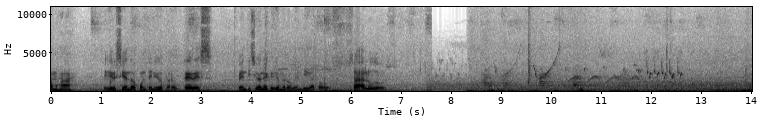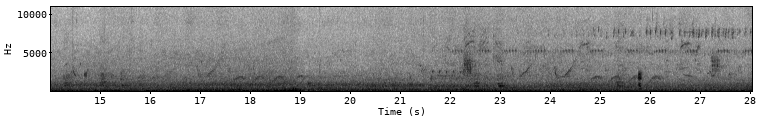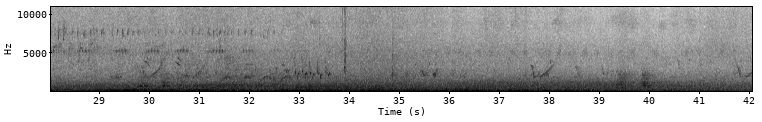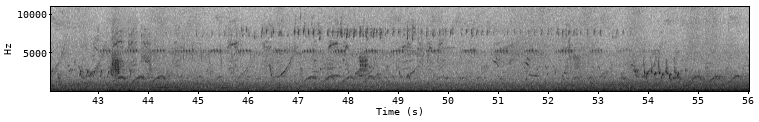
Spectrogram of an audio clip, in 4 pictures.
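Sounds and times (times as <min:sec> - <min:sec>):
frogs chirping: 0:07.8 - 0:33.8, 0:37.2 - 0:56.0
pulsed high frog call: 0:22.2 - 0:32.1.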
